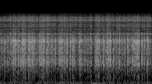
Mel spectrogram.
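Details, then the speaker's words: Constant harsh crackling electrical buzz from a 2000 amp low voltage main power circuit breaker that should be totally silent, ongoing for two years; spectrum shows several 60 Hz peaks with noise content, indicating an electrical fault. "should a 2000 amp low voltage power circuit breaker sound like this it sure shouldn't it should be totally silent and this has been going on for two years"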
